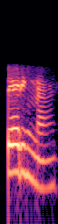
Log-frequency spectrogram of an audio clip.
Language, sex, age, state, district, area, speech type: Tamil, female, 60+, Tamil Nadu, Erode, urban, conversation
